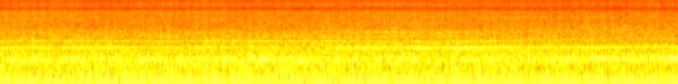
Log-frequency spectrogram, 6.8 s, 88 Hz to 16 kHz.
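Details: MTZ-5LS tractor diesel after valvetrain repair (broken 3rd and 4th cylinder decompression arms found), first test run with valve cover off to check pushrod oiling; steady even idle of a few beats per second, no top-end clatter, healthy.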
